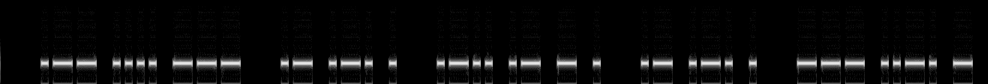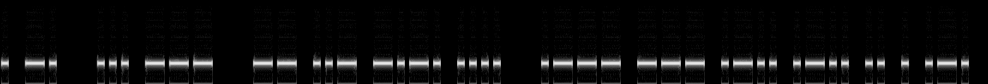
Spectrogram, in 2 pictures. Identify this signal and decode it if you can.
Morse code, heard as a keyed tone, about 20 wpm, 1000 Hz. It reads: WHO ARE LATE ARE OFTEN SO MUCH JOLLIER
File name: qotdfiles / 20wpm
